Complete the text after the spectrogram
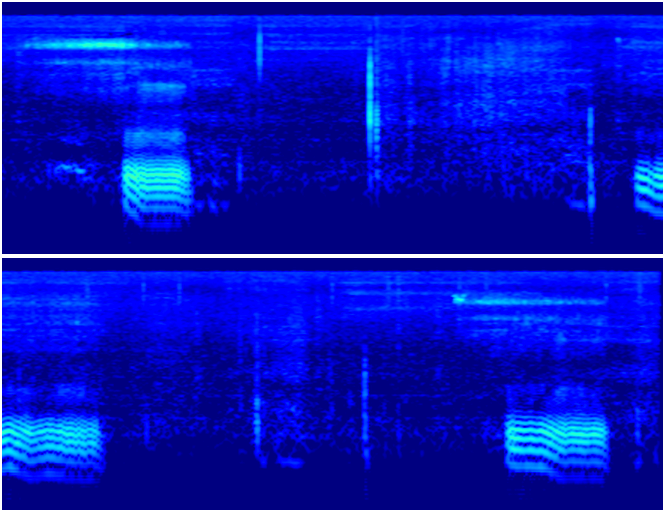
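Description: An English Bulldog snores loudly, each rumbling breath lasting about a second and recurring every four seconds.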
